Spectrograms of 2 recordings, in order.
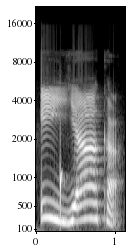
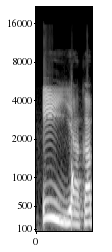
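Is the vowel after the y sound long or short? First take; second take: long; short. First: The vowel after the y is long. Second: The vowel after the y is short. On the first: The speaker calls it right. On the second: The speaker calls it wrong.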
